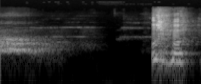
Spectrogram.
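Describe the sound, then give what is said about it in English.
Dogs make excited sounds: a drawn-out, whining tone fades out, then after a short pause comes one loud, rough bark. “My dogs are very excited about that question. You might hear them barking in the background.”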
